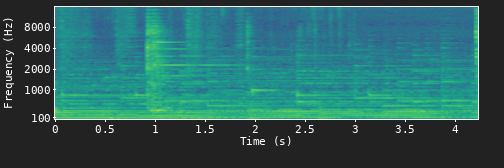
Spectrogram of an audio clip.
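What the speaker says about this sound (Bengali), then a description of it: "সিমুইটা দিয়ে এটা আমি একটু নাড়াচাড়া করে নেব" Vermicelli (simui) fries in a pan as it is stirred, with a crackling sizzle under sharp metallic clinks of the spoon against the pan, close and fairly loud.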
